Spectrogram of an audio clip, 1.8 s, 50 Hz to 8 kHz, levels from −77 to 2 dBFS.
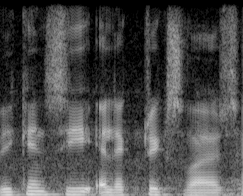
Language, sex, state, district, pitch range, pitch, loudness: English, male, Arunachal Pradesh, Lower Dibang Valley, 105-125 Hz, 115 Hz, -16 LUFS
